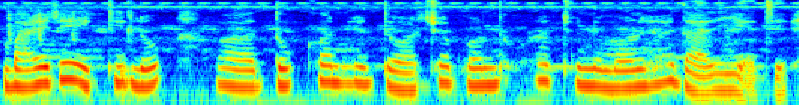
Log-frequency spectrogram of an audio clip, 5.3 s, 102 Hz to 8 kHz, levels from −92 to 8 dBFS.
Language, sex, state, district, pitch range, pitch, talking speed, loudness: Bengali, female, West Bengal, Alipurduar, 215-255 Hz, 235 Hz, 145 wpm, -17 LUFS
